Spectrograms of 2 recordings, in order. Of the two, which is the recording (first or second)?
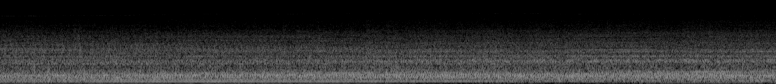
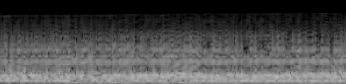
first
